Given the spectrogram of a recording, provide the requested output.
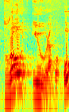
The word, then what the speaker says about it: brought: 이거를 한국 사람들이 brought you라고 O 발음하시는데 아니에요. Brought you 발음하시죠? – Brought you 이런 식으로 발음하셔야지 brought you 오우 발음하시면 안 됩니다.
